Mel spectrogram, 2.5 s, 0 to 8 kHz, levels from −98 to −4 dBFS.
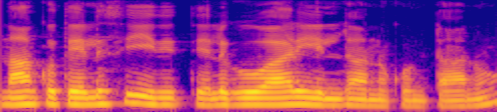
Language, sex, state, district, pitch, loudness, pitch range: Telugu, male, Andhra Pradesh, Anantapur, 135 Hz, -17 LUFS, 125-140 Hz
